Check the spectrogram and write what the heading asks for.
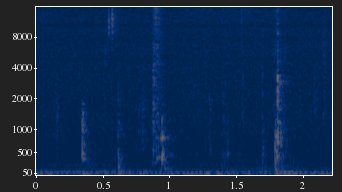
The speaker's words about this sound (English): That being said, let me take a sip.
